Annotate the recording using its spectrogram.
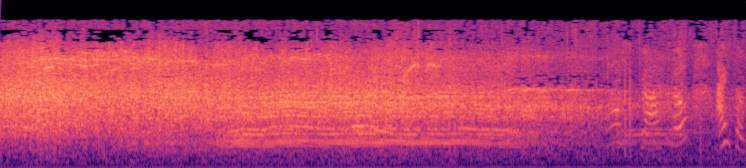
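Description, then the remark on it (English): A passenger train with a Pullman car rolls along with a steady, loud rumble, and a long whistle sounds over it for a few seconds in the middle. A voice starts talking near the end. “glad we're taking this trip. I love trains.”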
